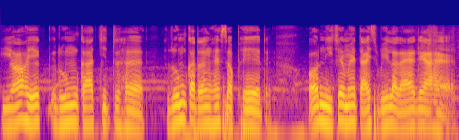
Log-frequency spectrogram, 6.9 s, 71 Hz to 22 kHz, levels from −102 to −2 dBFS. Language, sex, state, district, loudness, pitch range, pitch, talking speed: Hindi, male, Jharkhand, Palamu, -16 LUFS, 120-145 Hz, 135 Hz, 165 wpm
